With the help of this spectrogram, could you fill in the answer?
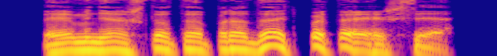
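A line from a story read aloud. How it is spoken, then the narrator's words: Old man chuckling. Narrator (Russian): хохотнул старик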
